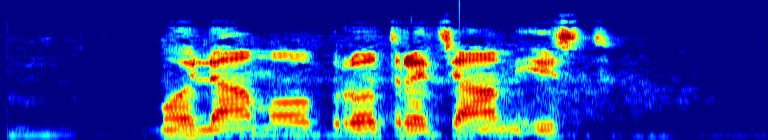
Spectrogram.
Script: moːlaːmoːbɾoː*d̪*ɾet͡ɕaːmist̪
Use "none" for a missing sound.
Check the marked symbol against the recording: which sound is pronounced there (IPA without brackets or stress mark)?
t̪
